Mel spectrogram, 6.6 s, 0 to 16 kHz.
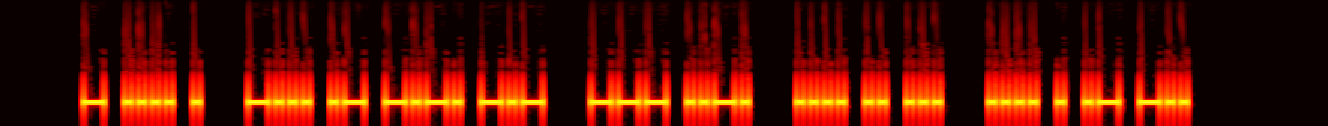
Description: Morse code, heard as a keyed tone, about 34 wpm, 700 Hz. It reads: THE BACK OF HIS HEAD
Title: Sets of 5 Words Encore 35wpm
